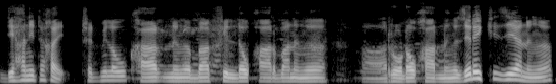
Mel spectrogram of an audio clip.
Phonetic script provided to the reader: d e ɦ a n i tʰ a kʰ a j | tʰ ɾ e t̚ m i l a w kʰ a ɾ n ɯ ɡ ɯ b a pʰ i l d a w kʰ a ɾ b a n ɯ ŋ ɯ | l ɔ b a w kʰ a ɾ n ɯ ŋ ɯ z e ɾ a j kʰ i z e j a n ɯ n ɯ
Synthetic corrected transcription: d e ɦ a n i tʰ a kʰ a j | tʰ ɾ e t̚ m i l a w kʰ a ɾ n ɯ ŋ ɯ b a pʰ i l d a w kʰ a ɾ b a n ɯ ŋ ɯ | ɾ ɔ d a w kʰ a ɾ n ɯ ŋ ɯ z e ɾ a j kʰ i z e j a n ɯ ŋ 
